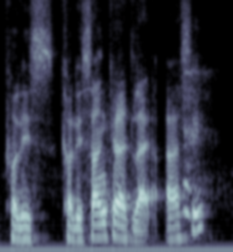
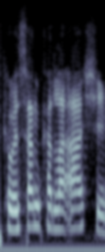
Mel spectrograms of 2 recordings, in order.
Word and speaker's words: Kołysanka dla Asi: And he did a little lullaby, which I don't know if I'm pronouncing it correctly, as Kolisanka Dlasi. – Well, that's actually pretty good. Yeah, that's exactly what it means. Kołysanka dla Asi means lullaby.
